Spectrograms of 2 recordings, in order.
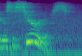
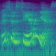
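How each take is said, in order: First: It is said in a normal voice. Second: It is said in a high-pitched, nasal voice.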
